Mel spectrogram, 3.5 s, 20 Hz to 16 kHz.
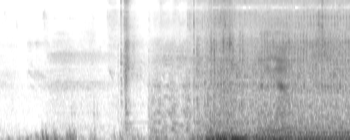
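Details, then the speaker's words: Range Rover Classic diesel with rebuilt engine, 240,000 km, start checked in neutral: cranks, catches and settles into an even, slightly rattly idle; the light clatter is considered standard for the diesel, normal start-up. "So, he's a bit rattly, but to be fair, I think that's standard for the diesel."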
